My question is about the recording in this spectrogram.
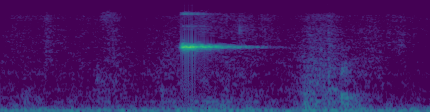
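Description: A single short high-pitched ping about a second in, sharp at the start and fading away within half a second, over faint room tone.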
